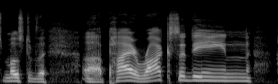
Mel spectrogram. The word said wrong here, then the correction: pyridoxine: hydrochloride. That's pyridoxine hydrochloride.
